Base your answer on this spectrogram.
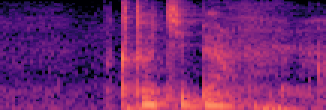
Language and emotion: Russian, neutral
